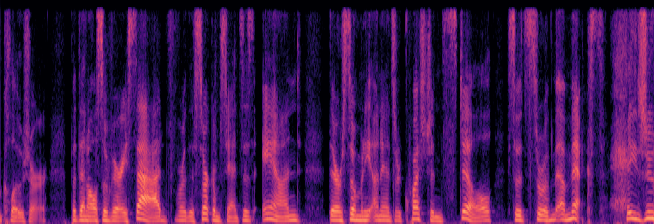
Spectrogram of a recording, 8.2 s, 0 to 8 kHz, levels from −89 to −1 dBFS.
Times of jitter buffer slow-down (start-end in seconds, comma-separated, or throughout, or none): 5.17-5.97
